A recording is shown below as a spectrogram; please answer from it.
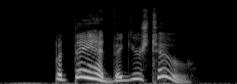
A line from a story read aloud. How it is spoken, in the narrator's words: she cried in perplexity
